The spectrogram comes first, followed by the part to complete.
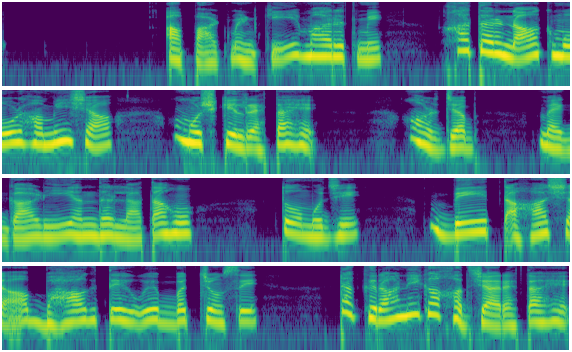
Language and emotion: Urdu, fearful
